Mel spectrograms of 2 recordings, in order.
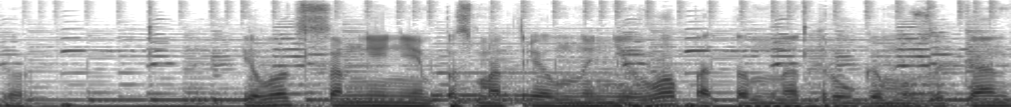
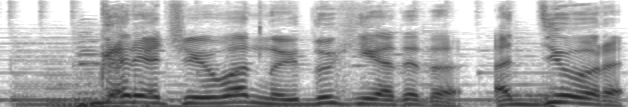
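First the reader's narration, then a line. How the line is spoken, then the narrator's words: Chuckling driver. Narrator (Russian): Шофер хохотнул и добавил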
